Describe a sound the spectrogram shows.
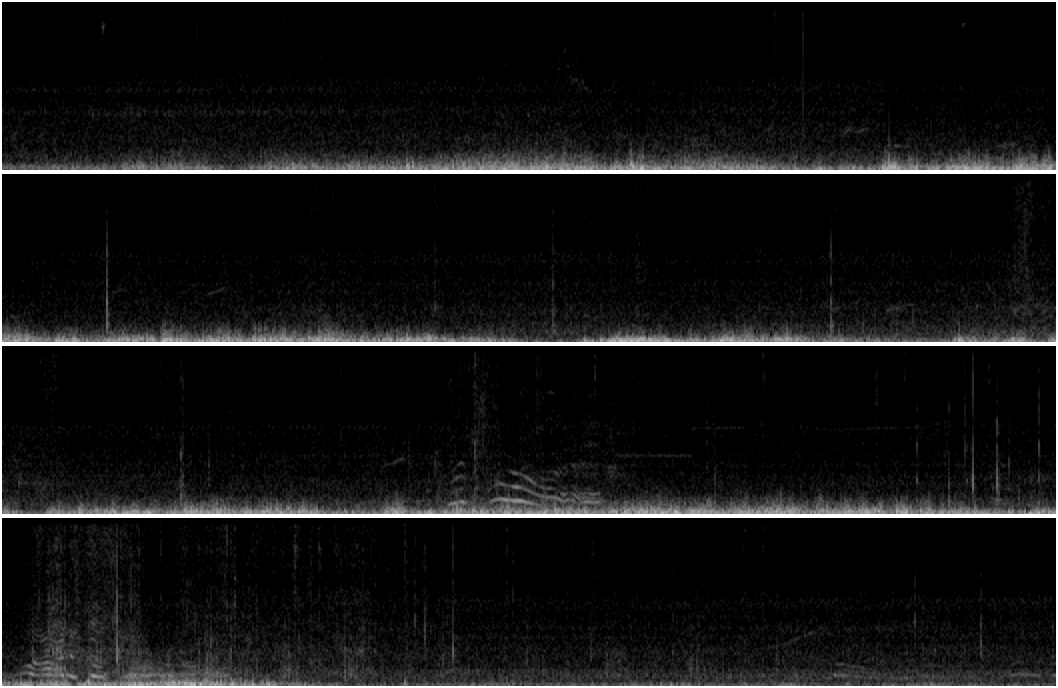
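Horse hooves thud on grass.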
